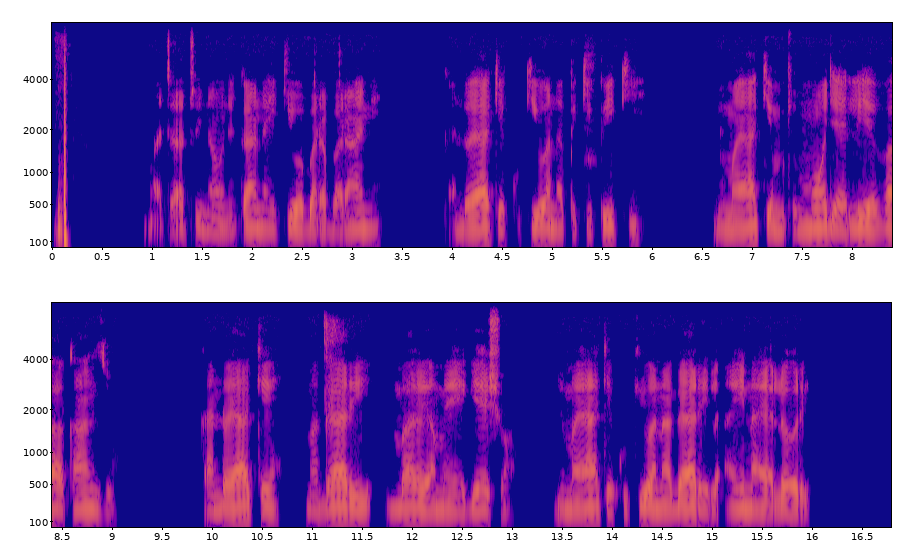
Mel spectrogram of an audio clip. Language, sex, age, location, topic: Swahili, male, 25-35, Mombasa, government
